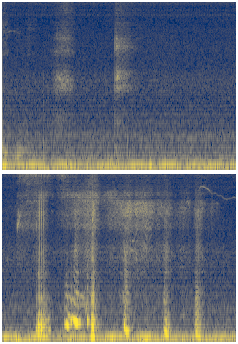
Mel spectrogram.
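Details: Thirteen-year-old male Toy Poodle snoring indoors, loud enough to be likened to a monster while someone edits on a computer nearby: quiet low rumble, then a run of rough snorting breaths, about one every half second, with faint clicks.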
